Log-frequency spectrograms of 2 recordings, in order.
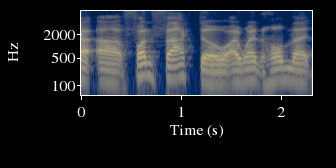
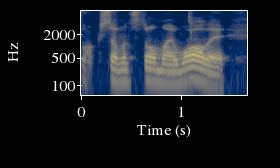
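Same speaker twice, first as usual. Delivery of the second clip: put-on, frantic, panicked freak-out. Retelling losing a wallet in a change room: imitating own panicked freak-out. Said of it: "so I'm, like, freaking out".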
